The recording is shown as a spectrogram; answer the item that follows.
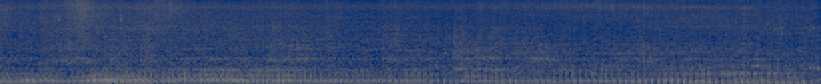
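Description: A motor running steadily: a low, even engine hum over outdoor background noise.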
